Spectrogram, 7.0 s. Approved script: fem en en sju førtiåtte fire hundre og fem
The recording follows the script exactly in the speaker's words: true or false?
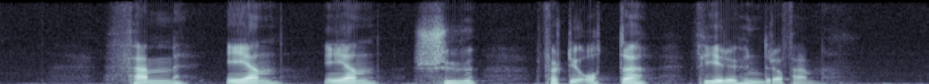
true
